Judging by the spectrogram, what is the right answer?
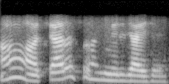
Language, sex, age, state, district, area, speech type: Maithili, female, 60+, Bihar, Muzaffarpur, urban, conversation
